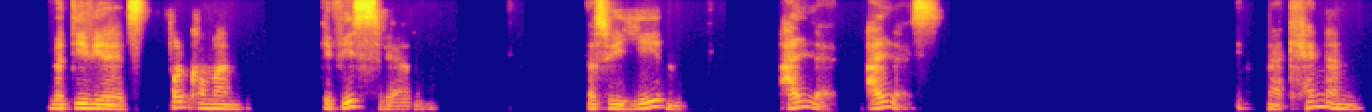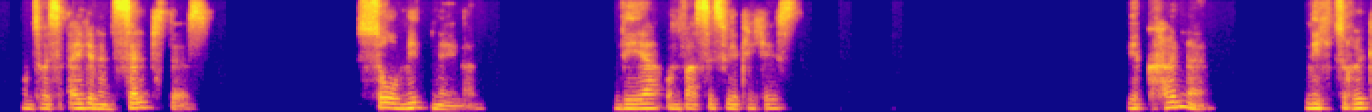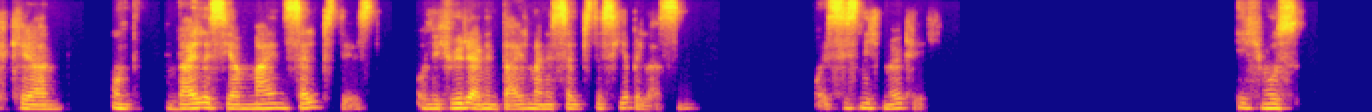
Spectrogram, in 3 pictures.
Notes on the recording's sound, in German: Zoom-Session. Veranstaltet von der Aleph Akademie.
